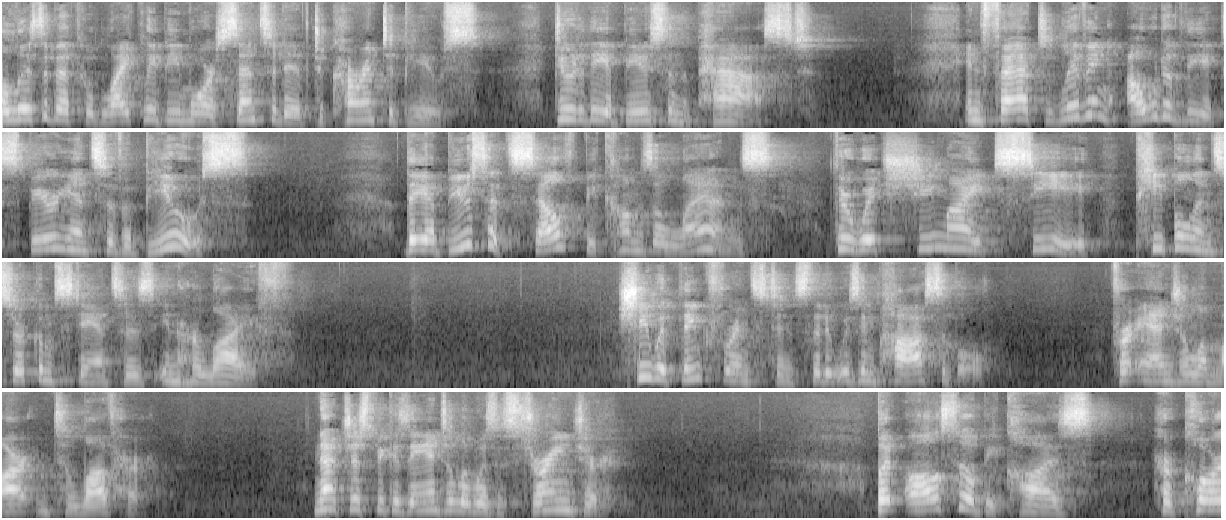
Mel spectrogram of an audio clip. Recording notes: Lectures at Moreau Seminary, Notre Dame, IN, on September 22, 2016.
